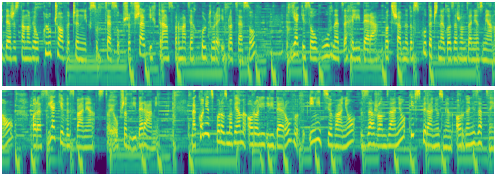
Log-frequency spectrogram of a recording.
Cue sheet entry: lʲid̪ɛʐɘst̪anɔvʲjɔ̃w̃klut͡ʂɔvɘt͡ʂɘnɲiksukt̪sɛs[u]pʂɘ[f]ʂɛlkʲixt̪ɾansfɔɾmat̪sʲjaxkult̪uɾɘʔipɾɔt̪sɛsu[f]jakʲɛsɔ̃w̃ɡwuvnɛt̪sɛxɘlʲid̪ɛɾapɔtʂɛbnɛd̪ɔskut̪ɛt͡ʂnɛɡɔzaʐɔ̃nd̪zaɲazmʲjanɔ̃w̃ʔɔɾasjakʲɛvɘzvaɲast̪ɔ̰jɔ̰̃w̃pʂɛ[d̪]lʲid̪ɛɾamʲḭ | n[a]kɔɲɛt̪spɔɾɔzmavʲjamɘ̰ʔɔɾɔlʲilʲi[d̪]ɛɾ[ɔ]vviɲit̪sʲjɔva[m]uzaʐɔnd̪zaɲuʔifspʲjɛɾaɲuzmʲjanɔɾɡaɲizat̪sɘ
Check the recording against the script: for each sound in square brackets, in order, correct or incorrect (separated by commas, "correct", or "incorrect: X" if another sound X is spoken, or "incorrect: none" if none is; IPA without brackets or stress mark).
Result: correct, correct, correct, correct, correct, correct, incorrect: u, incorrect: ɲ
